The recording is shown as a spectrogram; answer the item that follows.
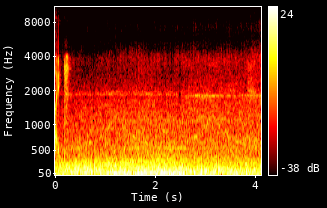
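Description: Steady low rumble of an Atlas V rocket climbing under power, heard from far away, with a faint steady high tone above it.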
